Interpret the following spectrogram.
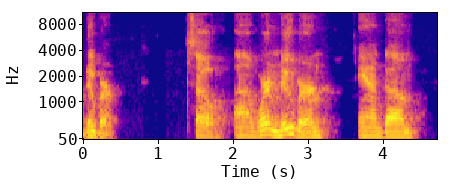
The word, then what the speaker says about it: New Bern: it's one word it's New Bern I'm trying to use two but they pronounce it as one word New Bern so we're New Bern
